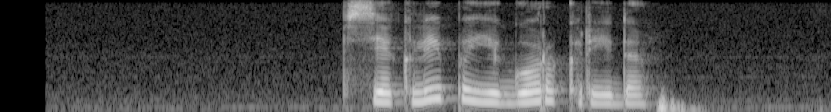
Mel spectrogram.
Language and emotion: Russian, neutral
